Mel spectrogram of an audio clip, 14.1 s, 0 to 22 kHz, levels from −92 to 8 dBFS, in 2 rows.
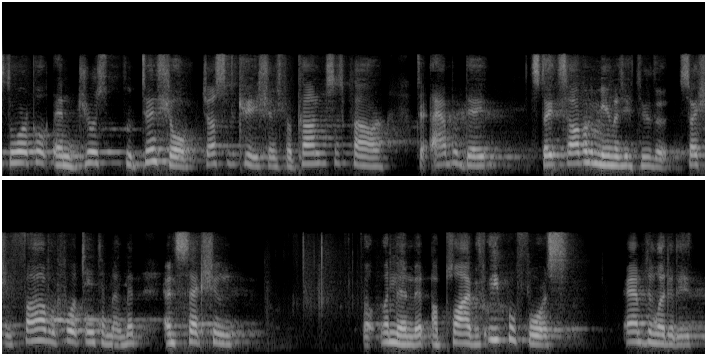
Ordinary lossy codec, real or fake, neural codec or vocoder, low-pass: MP3, 64 kbps; fake; codec, 16 kHz, 1 kbps, X-Codec, HuBERT features, trained on general audio; 7.2 kHz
